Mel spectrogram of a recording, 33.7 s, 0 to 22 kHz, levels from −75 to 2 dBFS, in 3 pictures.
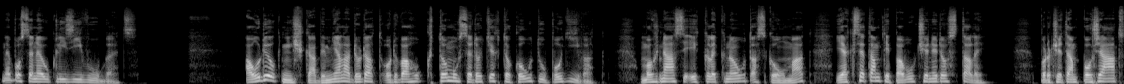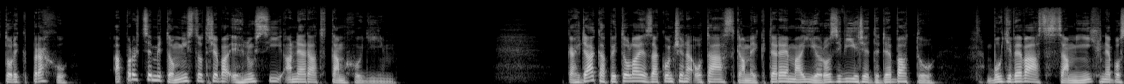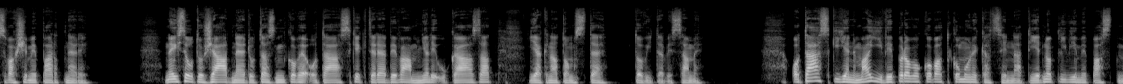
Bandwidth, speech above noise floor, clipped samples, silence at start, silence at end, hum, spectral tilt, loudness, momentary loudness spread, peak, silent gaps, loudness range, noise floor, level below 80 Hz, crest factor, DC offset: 16 kHz; 56 dB; under 0.1%; 0 s; 0 s; none; -5 dB/octave; -20 LUFS; 9 LU; 0 dBFS; 1.47-1.85 s, 15.39-16.13 s; 3 LU; -76 dBFS; -42 dBFS; 20 dB; under 0.1%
